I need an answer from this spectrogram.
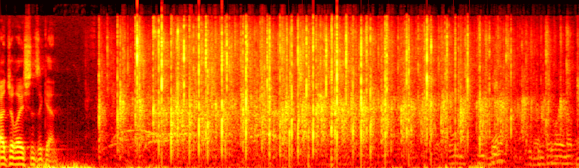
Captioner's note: applause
